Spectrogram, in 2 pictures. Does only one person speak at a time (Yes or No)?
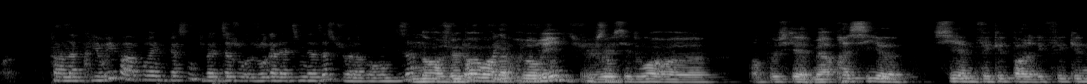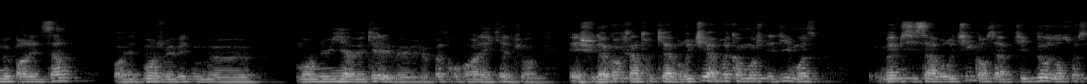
No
